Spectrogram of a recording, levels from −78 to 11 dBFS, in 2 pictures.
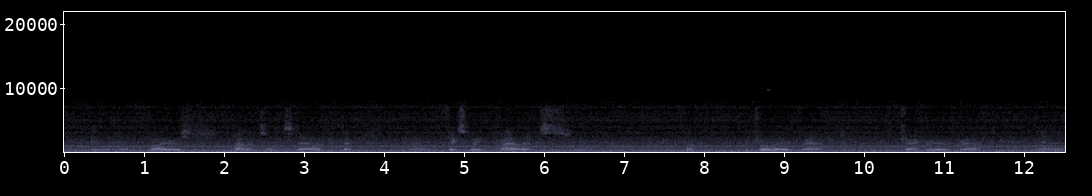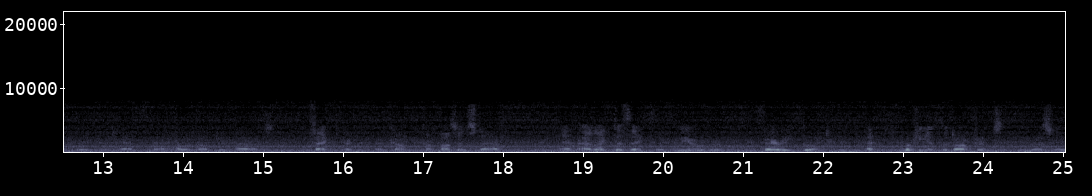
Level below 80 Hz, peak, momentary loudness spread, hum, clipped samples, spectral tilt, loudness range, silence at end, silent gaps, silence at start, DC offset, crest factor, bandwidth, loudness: -50 dBFS; -24 dBFS; 6 LU; none; under 0.1%; -6 dB/octave; 3 LU; 0 s; none; 0 s; under 0.1%; 18 dB; 10 kHz; -42 LUFS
